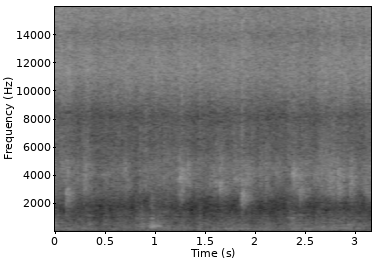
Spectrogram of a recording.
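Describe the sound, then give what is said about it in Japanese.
Steady running water hisses continuously from a shower, a broad even spray with no voices and no breaks. “ああ、俺も一緒にシャワー浴びて。”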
